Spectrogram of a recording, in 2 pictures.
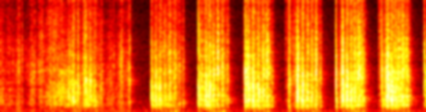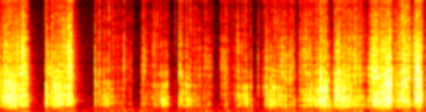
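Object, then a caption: Stack of cloth-bound hardcover books. Long nails scratch and rub quickly along the gold-lettered spines of a solid stack of red cloth-bound hardcover books. The sound is a dry, bright, hissing scrape in short repeated strokes separated by brief gaps, with almost no low end. It ends in a faster, more continuous stretch of rubbing.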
